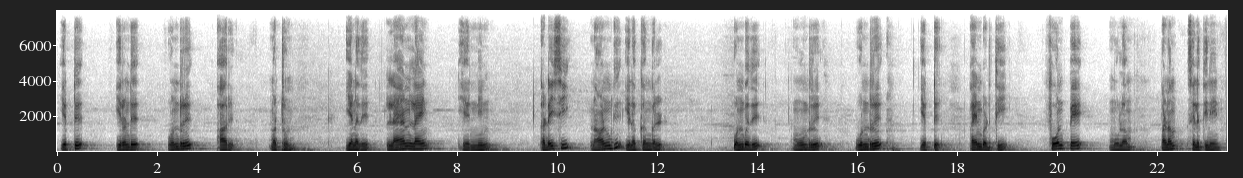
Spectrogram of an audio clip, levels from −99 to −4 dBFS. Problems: background sounds at intervals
